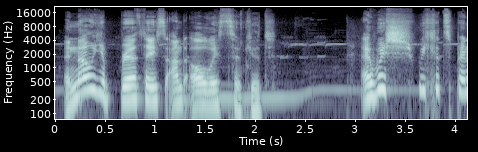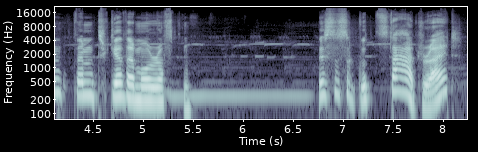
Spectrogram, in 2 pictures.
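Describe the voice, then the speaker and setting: Woman putting on a high, excitable young cousin. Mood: affectionate. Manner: slangy, exuberant, teasing. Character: excitable, affectionate cousin, a young bro-talking birthday girl. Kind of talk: acted visual novel dialogue.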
